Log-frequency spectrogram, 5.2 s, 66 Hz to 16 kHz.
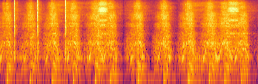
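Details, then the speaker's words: Mercedes OM606 diesel sat unused for months, cranking after fitting a new Dieselmeken mechanical injection pump; starter drags slowly, about two compression beats a second, never catches; ground point suspected, not confirmed. "Katse 66. Oluliselt palju"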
